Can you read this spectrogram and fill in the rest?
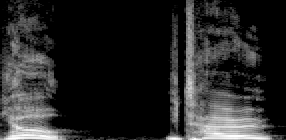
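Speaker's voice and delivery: high, slow-stretched call from the street; high-pitched mock yell; retold yell. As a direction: imitate someone hollering up at a window. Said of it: "and they yell".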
